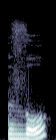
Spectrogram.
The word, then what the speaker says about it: vos: Okay, and then for the plural, nos, vos, and then leur. Okay, so remember, even if you've got this final S, you don't pronounce it, as it was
